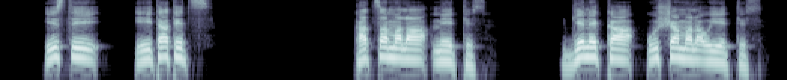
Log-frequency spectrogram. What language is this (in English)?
Gamo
